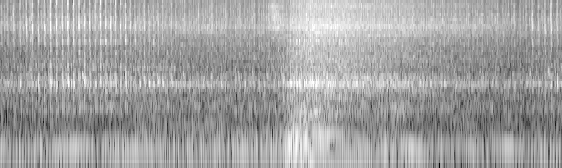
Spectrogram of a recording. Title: BoB Cosworth engine knocking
